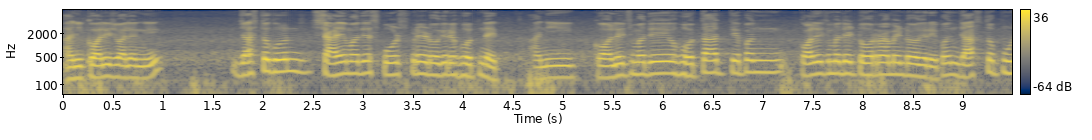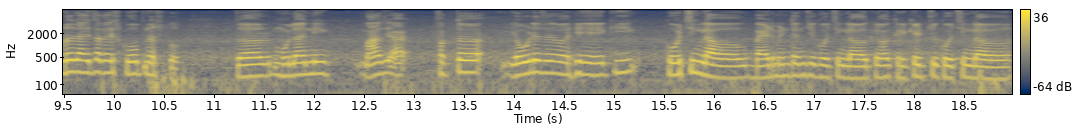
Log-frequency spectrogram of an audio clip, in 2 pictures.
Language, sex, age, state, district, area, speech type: Marathi, male, 30-45, Maharashtra, Nanded, rural, spontaneous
